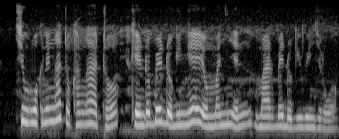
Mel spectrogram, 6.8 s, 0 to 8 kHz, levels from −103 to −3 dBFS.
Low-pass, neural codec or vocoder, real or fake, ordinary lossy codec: 7.2 kHz; none; real; none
